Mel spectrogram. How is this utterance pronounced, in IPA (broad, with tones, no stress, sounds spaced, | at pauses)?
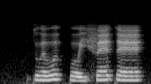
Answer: t̪ u˧ ə̯ ʋ ɤː˥˨ k̚ p oː˩ j f ɛː˧˥ t̪ ɛː˧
